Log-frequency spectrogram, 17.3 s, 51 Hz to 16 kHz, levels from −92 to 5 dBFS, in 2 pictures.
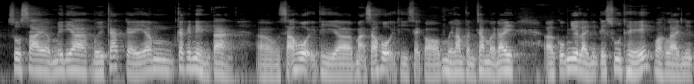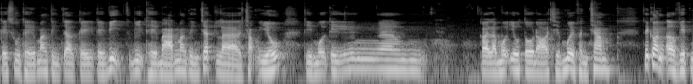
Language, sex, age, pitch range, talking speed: Vietnamese, male, 20-39, 115-145 Hz, 230 wpm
